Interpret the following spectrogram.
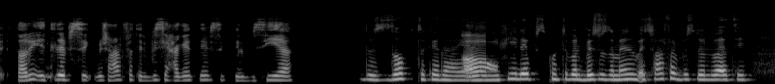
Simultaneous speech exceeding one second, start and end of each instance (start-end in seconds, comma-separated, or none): none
